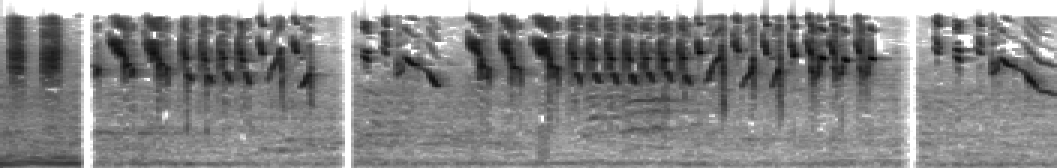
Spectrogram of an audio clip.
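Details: Evening song of a Himalayan goldfinch, recorded by mobile phone: lively bursts of high, sharply downslurred chirps and twittering trills, broken by two short gaps, over a faint low hum.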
